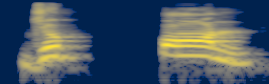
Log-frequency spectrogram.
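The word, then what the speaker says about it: 十本: So but it is going to be pronounced as jupon.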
